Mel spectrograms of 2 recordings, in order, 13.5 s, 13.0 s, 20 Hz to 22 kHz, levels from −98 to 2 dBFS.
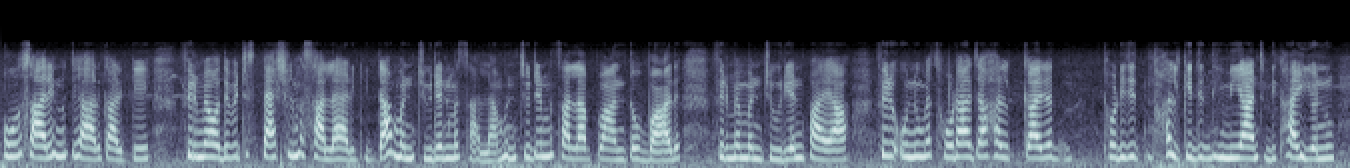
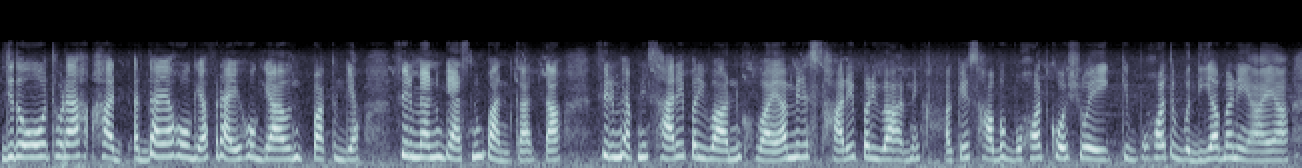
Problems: none marked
